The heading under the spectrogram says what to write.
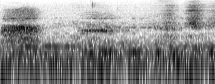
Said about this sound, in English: She's talking to the crow.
